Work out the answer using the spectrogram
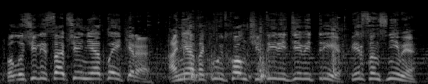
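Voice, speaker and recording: A man's voice: extremely high pitch, animated, quick pace, slight background noise, heavily acted. A male actor playing an alert, dutiful soldier giving clipped, urgent reports in a war video game. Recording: game audio with loud music.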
